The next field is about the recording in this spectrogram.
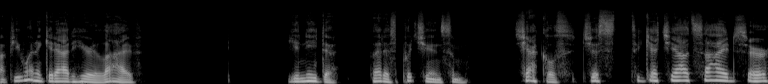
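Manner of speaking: half-whispered, no voice. Narrator voicing a guard who leans in to a captive, half-whispering. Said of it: "he kind of whispers".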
